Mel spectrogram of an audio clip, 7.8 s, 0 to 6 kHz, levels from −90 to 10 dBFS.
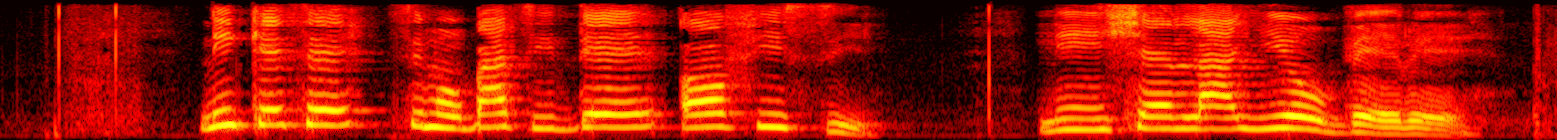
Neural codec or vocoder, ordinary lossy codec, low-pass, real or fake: none; AAC, 24 kbps; 5.4 kHz; real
